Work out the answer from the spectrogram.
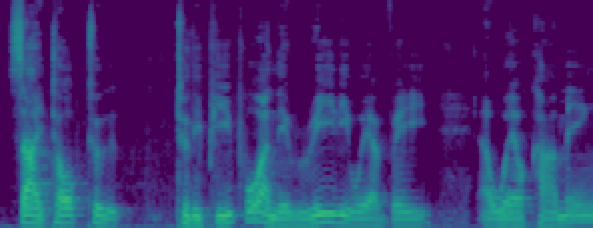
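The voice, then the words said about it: Very heavy accent. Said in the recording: “My accent is very heavy.”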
